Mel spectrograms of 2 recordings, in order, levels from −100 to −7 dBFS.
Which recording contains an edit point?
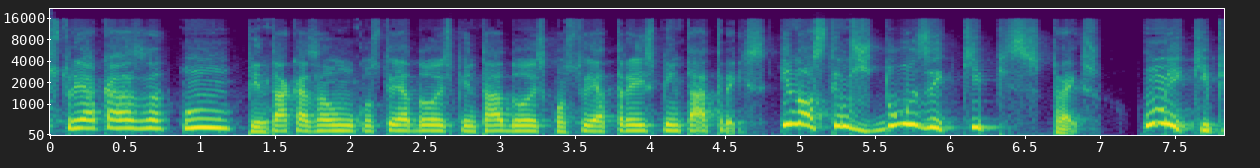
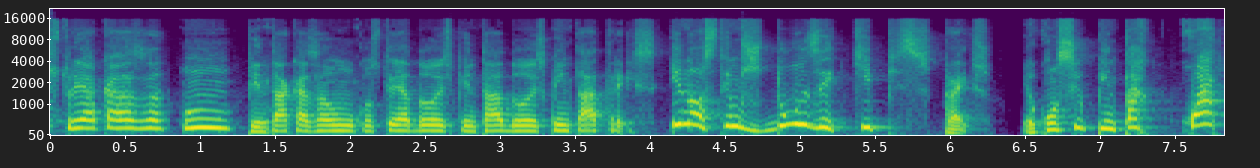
second; 2 cuts; at 3.3 s, 6.3 s

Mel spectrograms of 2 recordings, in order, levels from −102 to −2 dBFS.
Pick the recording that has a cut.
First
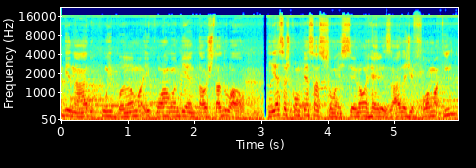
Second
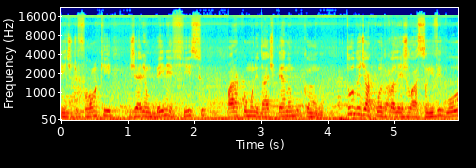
first; 1 cut; at 3.1 s

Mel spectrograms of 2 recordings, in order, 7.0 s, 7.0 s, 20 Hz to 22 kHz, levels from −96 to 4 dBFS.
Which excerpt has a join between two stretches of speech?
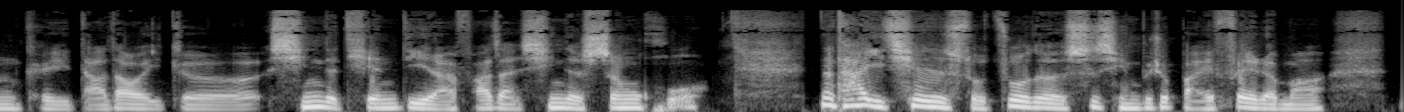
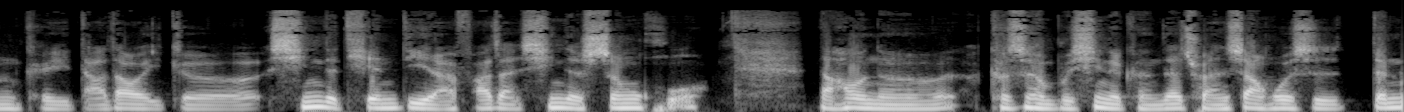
first; 1 cut; at 4.0 s

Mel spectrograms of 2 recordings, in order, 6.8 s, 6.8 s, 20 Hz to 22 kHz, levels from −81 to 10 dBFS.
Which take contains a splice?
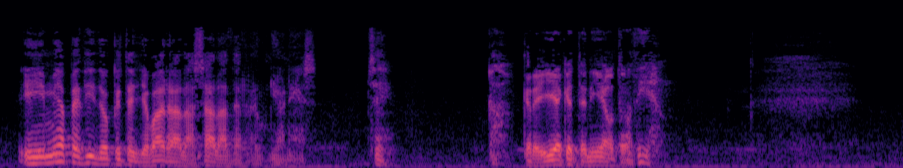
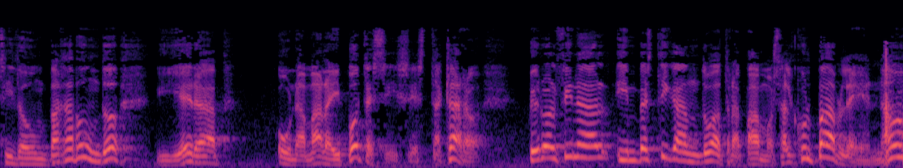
first; 2 cuts; at 2.6 s, 3.8 s

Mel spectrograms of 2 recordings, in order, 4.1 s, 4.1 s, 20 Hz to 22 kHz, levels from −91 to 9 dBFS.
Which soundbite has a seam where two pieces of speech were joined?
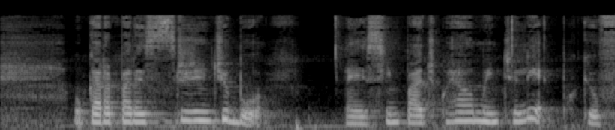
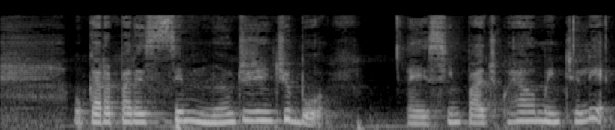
first; 1 cut; at 1.2 s

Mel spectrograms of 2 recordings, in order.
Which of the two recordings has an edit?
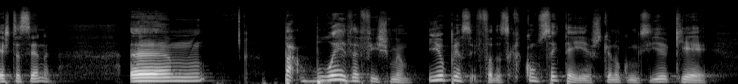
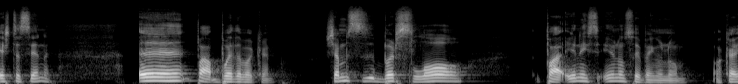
first; 1 cut; at 1.2 s

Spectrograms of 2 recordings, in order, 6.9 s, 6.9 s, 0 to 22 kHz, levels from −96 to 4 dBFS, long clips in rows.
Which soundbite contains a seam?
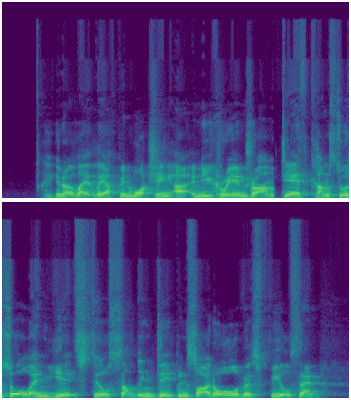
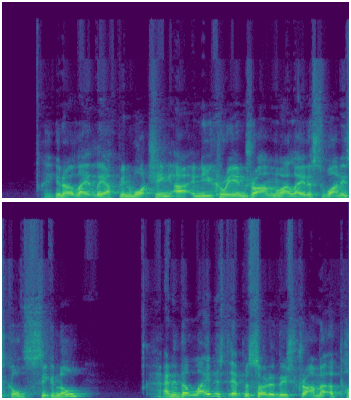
first; 1 cut; at 2.7 s

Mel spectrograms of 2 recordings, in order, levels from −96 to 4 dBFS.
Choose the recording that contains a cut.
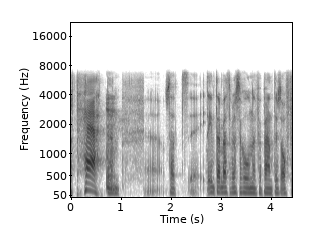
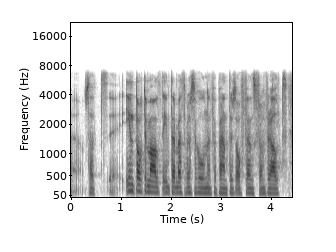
first; 2 cuts; at 1.5 s, 2.7 s

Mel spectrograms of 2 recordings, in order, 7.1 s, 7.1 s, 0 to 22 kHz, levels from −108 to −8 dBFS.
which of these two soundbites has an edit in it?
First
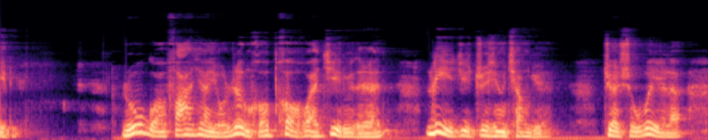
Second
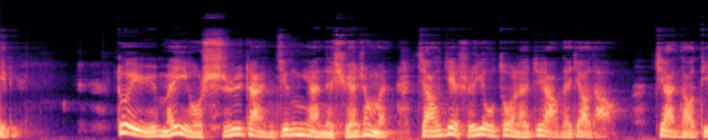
first; 1 cut; at 1.1 s

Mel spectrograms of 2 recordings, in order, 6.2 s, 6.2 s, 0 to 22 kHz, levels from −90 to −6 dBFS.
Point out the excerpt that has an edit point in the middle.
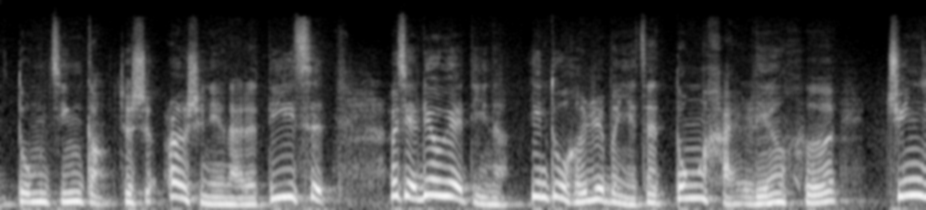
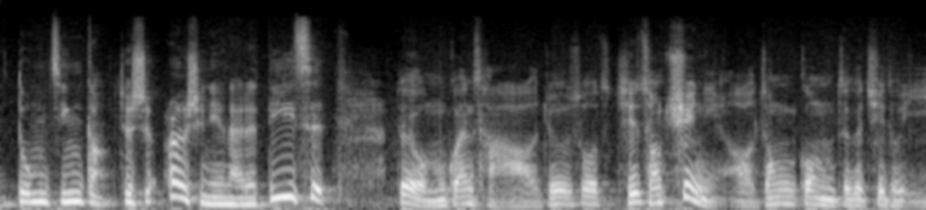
second; 1 cut; at 2.6 s

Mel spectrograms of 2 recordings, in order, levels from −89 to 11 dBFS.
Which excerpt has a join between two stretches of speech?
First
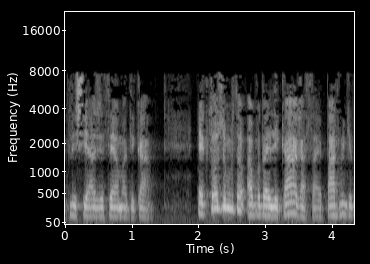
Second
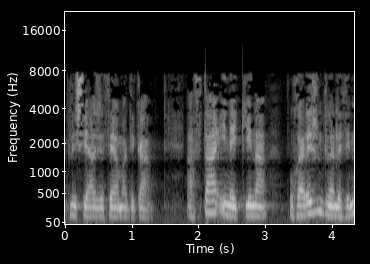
second; 1 cut; at 1.7 s

